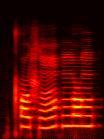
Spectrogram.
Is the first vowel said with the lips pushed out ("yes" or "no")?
yes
